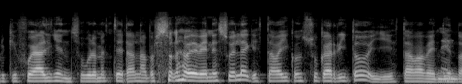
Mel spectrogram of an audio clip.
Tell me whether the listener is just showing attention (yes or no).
yes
